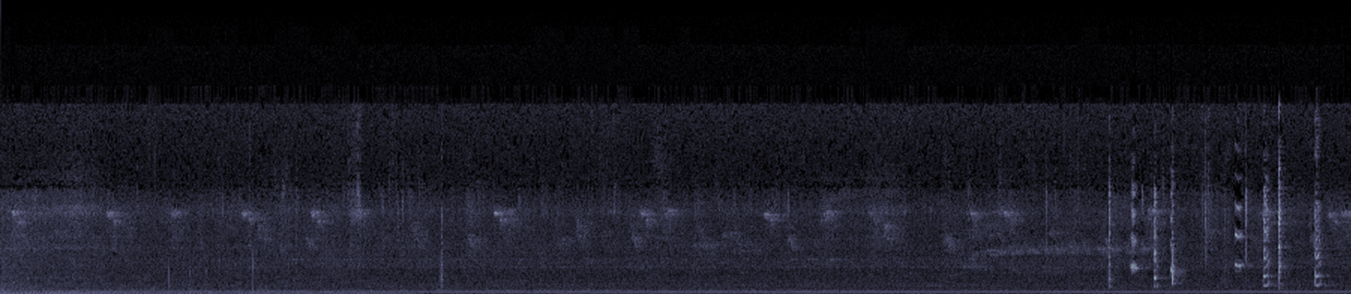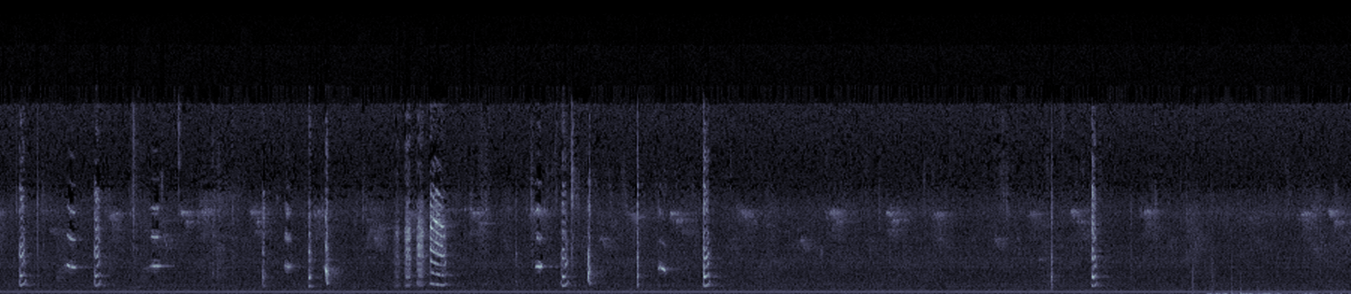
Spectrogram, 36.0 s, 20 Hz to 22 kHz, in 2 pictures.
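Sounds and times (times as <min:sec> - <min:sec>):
parrot chirping and clicking: 0:14.7 - 0:20.5, 0:21.5 - 0:28.1.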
